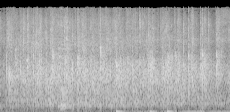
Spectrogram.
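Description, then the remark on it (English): An audience bursts into steady applause, a dense, even wash of many hands clapping at once that holds at a strong, constant level for several seconds with no talking over it. “Let's give some applause.”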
